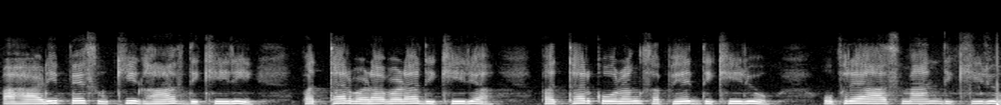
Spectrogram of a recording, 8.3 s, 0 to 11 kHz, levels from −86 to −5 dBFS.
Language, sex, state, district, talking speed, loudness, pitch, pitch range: Rajasthani, female, Rajasthan, Nagaur, 150 wpm, -13 LUFS, 210 Hz, 200-220 Hz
